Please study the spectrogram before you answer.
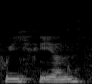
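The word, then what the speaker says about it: Hwiyeon: Et ensuite, alors Hui Hyun. Alors celui-là, il est le nom peut-être un peu le plus compliqué à prononcer. Hui Hyun. On sent ça tire sur la poitrine.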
